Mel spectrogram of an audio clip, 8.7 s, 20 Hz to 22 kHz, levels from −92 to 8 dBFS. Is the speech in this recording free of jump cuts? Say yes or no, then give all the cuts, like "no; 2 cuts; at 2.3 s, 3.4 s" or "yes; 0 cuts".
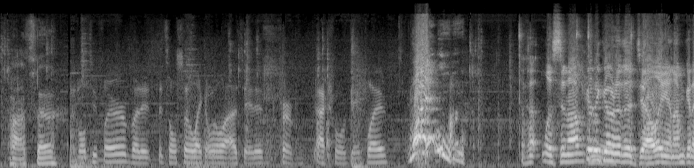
no; 2 cuts; at 0.9 s, 5.8 s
